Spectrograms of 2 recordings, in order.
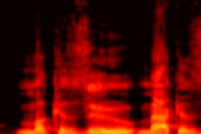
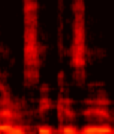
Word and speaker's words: Makazu: And we look like we're gonna have Makazu. I think Makazu. That's how you pronounce it. It's pronounced MC Kazoo, but yeah.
